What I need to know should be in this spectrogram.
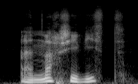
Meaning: archivist
- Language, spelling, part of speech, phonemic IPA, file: French, archiviste, noun, /aʁ.ʃi.vist/, Fr-archiviste.ogg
